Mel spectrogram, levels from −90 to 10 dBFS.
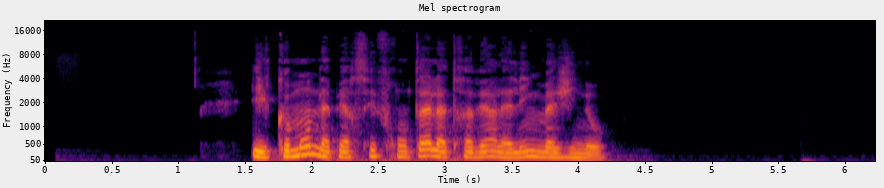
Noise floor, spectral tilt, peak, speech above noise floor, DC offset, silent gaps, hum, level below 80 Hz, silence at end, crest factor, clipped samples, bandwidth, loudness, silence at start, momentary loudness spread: -80 dBFS; -8.5 dB/octave; -4 dBFS; 62 dB; under 0.1%; none; none; -48 dBFS; 2 s; 18 dB; under 0.1%; 13 kHz; -19 LUFS; 1.55 s; 8 LU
